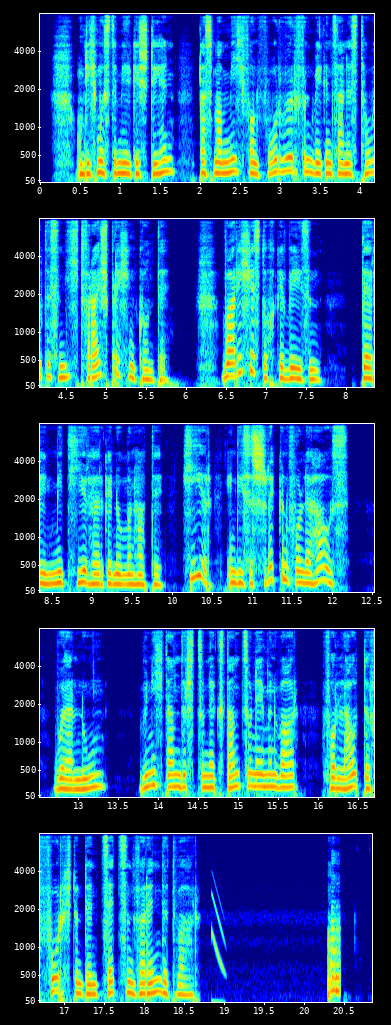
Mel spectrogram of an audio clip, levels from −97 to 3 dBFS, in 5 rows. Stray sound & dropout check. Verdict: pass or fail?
fail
